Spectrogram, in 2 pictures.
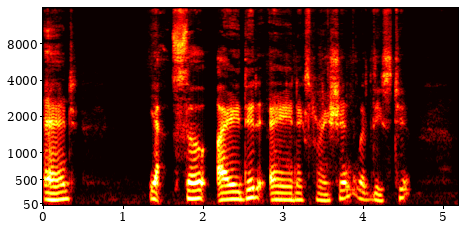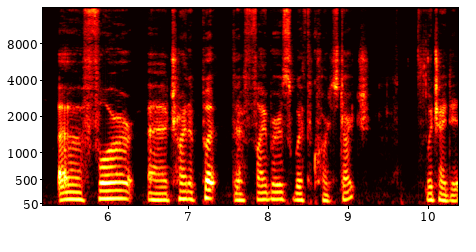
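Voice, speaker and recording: Speaking at a very slow pace with long, frequent pauses, a man with a medium pitch keeps his intonation fairly even and sounds somewhat breathy. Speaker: crafter, video creator. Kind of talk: tutorial demonstration. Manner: halting, many fillers.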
